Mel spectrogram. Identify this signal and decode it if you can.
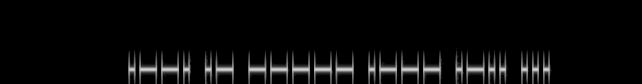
Morse code, heard as a keyed tone, about 22 wpm, 700 Hz. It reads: PA0JLS
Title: Call Signs Repeated 3x - 22wpm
